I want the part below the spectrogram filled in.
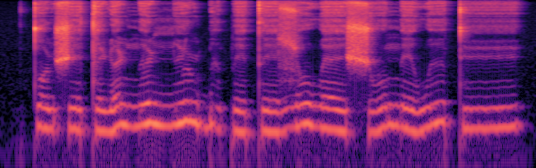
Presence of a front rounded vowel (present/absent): present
